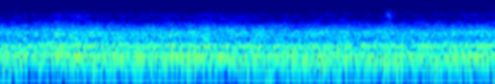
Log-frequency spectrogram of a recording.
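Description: A steady, dense buzzing of bees, a low continuous hum without breaks.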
